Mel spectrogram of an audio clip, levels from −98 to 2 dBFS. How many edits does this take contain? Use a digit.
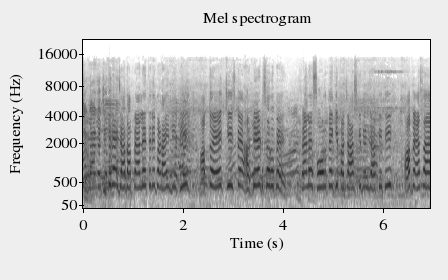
0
